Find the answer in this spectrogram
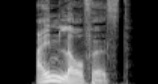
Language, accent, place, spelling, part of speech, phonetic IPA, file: German, Germany, Berlin, einlaufest, verb, [ˈaɪ̯nˌlaʊ̯fəst], De-einlaufest.ogg
- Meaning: second-person singular dependent subjunctive I of einlaufen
